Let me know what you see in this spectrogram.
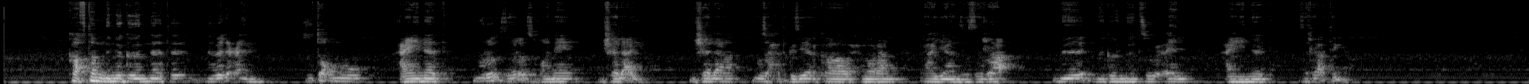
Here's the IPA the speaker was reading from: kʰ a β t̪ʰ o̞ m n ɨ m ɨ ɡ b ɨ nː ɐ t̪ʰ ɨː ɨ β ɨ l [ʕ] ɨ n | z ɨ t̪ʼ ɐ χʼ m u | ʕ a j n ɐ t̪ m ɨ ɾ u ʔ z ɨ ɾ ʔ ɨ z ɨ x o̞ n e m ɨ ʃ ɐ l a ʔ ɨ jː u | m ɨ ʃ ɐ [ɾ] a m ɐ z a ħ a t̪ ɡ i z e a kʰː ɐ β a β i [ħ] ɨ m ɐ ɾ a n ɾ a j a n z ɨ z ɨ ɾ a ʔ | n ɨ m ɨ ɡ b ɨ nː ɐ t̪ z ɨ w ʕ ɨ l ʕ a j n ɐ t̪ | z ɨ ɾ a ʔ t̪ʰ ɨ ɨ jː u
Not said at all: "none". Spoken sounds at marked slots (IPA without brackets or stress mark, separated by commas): ʕ, l, ħ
